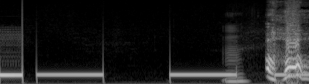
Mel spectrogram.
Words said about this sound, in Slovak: telefónne číslo nám vyžreboval počítač, vytočili sme ho, začalo to zvoniť a v tom...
